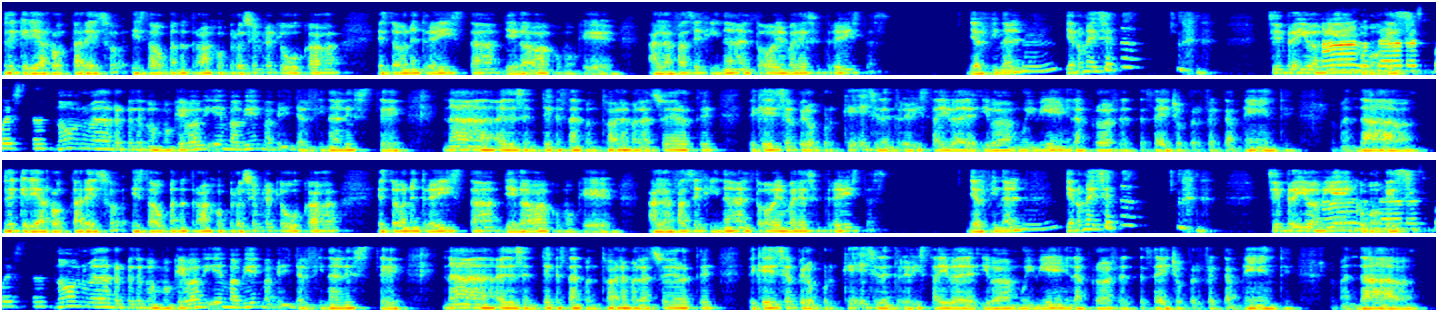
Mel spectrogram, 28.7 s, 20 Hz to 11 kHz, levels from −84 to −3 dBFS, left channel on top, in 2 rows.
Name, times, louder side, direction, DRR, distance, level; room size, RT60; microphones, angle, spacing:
voice 1, 0.0-8.8 9.6-10.2 10.6-11.4 11.7-14.1 14.9-28.5, right 2 dB, 25° right, 1.4 m, -31 dB
voice 2, 10.0-10.5 13.2-14.9, left 9 dB, 50° left, 0.3 m, -32 dB
3.9 x 3.5 x 3.2 m
head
